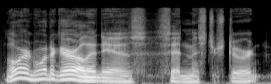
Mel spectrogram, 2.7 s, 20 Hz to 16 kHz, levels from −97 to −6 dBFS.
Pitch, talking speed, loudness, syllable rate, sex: 125 Hz, 200 wpm, -17 LUFS, 3.9 syllables/s, male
